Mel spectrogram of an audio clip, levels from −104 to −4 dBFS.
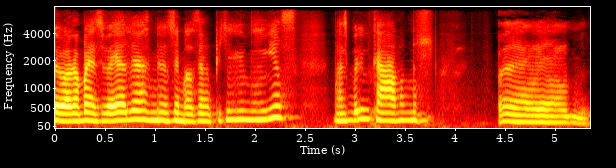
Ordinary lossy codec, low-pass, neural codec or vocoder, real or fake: MP3, 64 kbps; 7.2 kHz; codec, 16 kHz, 1 kbps, FreqCodec, larger model; fake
